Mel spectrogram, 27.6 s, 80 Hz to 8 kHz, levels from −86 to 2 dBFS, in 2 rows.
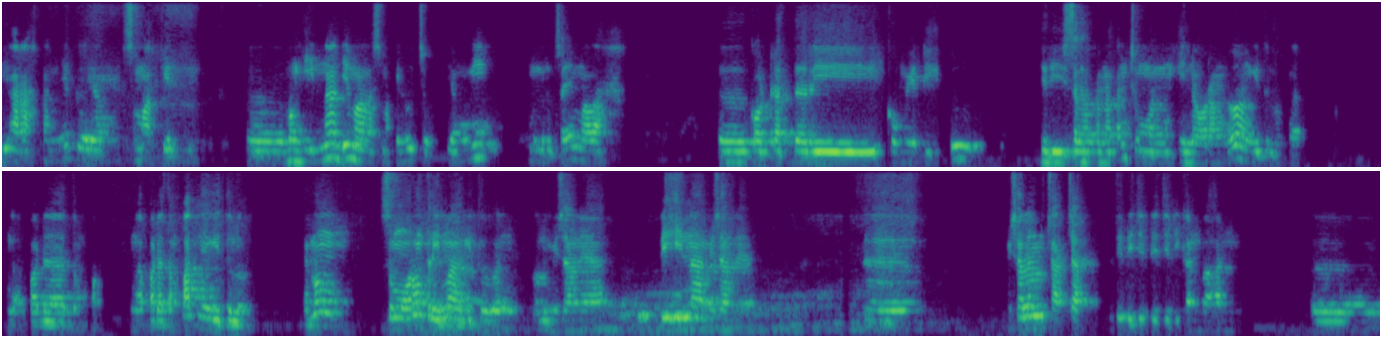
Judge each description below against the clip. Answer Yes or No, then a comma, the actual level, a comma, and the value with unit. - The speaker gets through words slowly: No, average, 120 wpm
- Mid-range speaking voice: Yes, medium, 165 Hz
